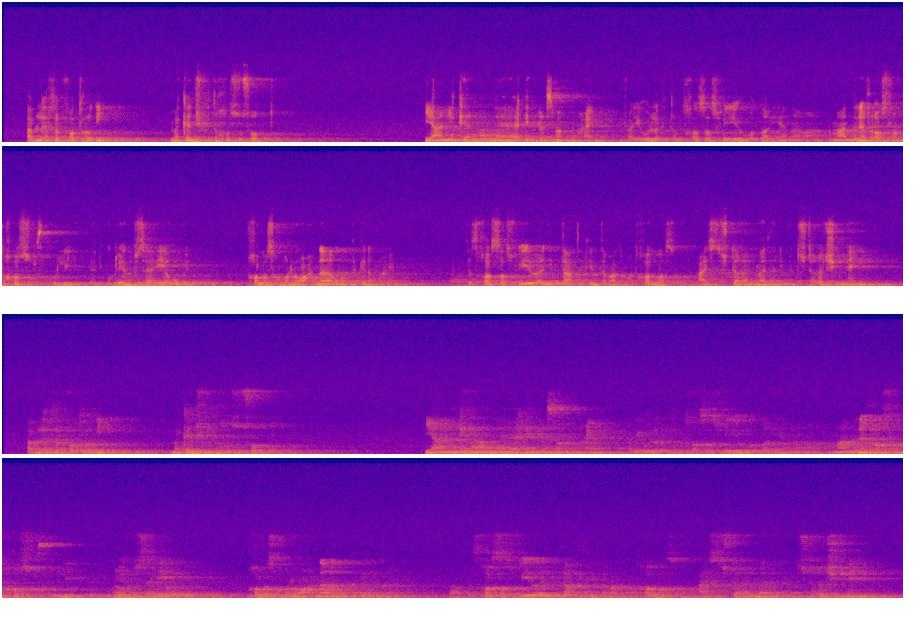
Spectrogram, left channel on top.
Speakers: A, on the left; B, on the right.
A: قبل آخر فترة دي ما كانش فيه تخصصات يعني
B: بمعنى
A: كان آه، انت اسمك محامي فيقول لك انت متخصص في ايه والله انا ما ما عندناش اصلا تخصص في الكليه يعني الكليه
B: اه
A: نفسها هي اوبت
B: بالظبط
A: تخلصها مره واحده وانت كده محامي
B: اه
A: تتخصص في ايه بقى دي بتاعتك انت بعد ما تخلص عايز تشتغل مدني ما تشتغلش جنائي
